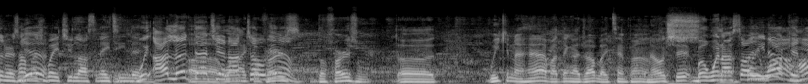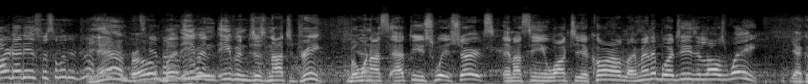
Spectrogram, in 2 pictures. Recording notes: RECORDED LIVE FROM TEXAS TAILGATE.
